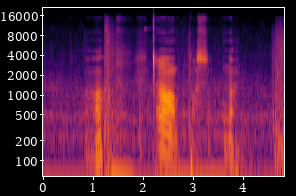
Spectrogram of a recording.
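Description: A wooden barrel is slashed and smashes apart with a loud splintering crack.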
